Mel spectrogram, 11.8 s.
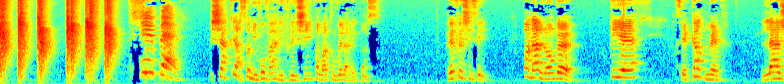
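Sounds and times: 
classroom group clapping in unison for a pupil: 0.0 - 1.9
speech: 3.2 - 5.8, 6.7 - 11.7.

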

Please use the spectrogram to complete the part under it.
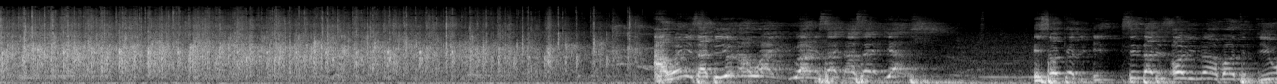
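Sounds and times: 
audience applause: 0.0 - 6.6
speech: 6.6 - 8.8, 10.3 - 12.7.

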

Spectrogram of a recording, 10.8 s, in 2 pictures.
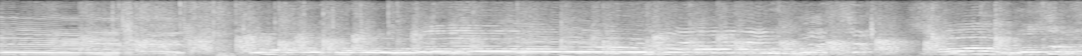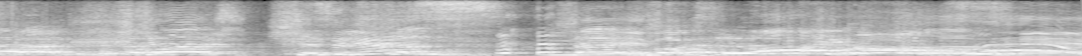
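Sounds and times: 
applause: 0.1 - 5.4
laughter: 1.6 - 10.5.

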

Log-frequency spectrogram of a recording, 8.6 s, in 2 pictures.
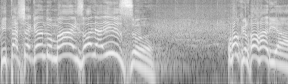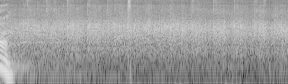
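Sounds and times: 
speech: 0.0 - 2.4, 3.4 - 4.6
audience applauding: 2.3 - 8.6.

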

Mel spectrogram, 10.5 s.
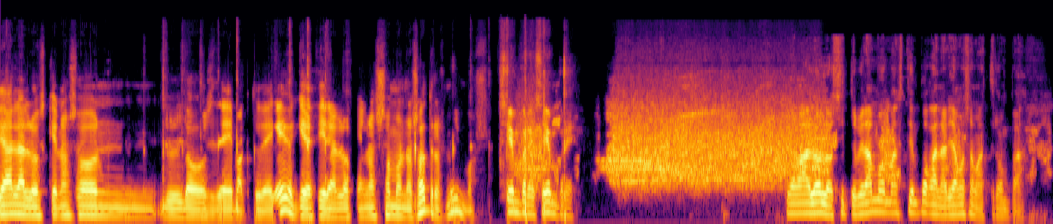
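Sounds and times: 
speech: 0.0 - 6.3, 7.9 - 10.5
applause: 6.2 - 8.3.

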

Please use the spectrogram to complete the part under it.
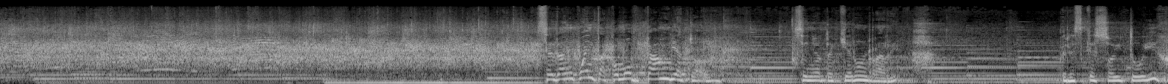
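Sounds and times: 
audience applause: 0.0 - 8.2
speech: 5.4 - 7.3, 8.0 - 9.4, 10.6 - 11.6.

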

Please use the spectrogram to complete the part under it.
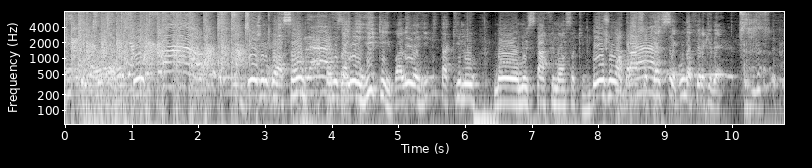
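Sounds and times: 
crowd applauding: 0.0 - 3.0
speech: 2.8 - 10.7.

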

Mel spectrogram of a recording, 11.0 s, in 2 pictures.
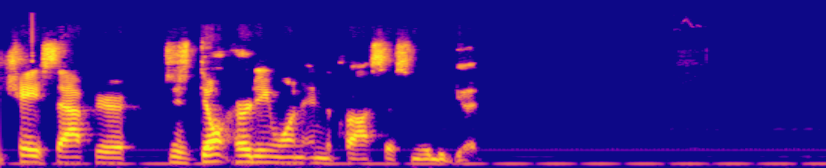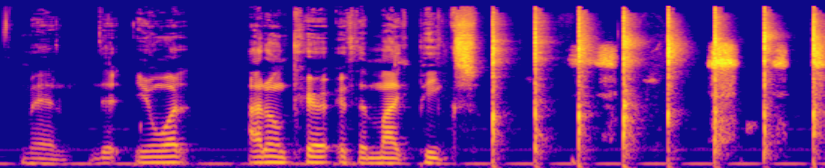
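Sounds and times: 
speech: 0.0 - 3.4, 5.7 - 8.8
faint constant low hum: 0.0 - 11.0
slow deliberate hand claps: 8.8 - 11.0.

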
